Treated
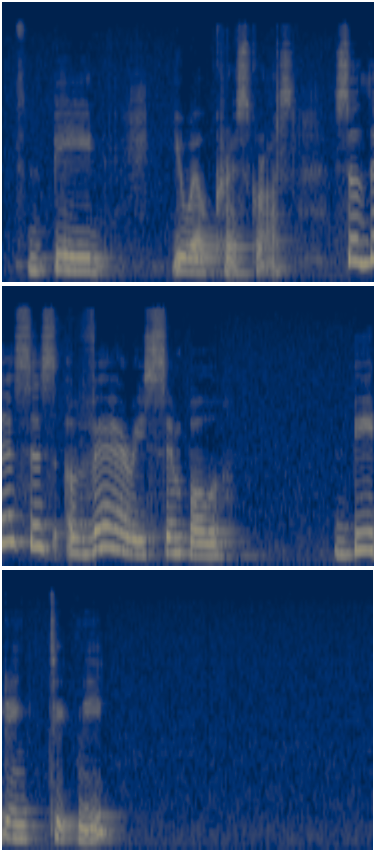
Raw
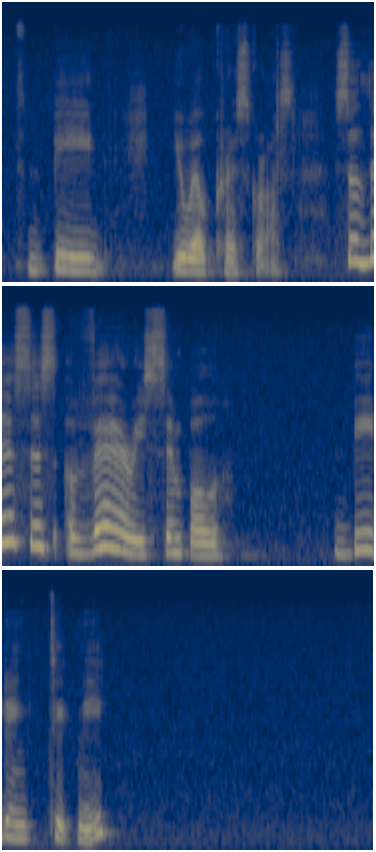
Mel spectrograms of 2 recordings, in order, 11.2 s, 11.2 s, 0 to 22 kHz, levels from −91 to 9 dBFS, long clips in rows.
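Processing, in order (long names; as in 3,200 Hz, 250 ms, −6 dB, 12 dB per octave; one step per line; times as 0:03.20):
noise gate with hold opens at −56 dBFS
hum removal 51.84 Hz, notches 19
downward compressor 6 to 1, threshold −31 dBFS, peak gain reduction 10.5 dB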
